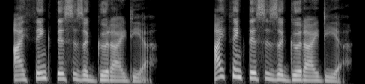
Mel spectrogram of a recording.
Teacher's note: Anytime you are giving your opinion, explaining your idea, making a decision, let your voice fall at the end of the sentence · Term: falling tone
